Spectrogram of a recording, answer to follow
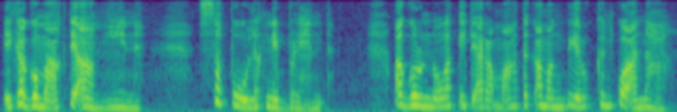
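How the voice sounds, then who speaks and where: A woman's voice: mid-range voice, normal speed, a bit bright, no echo, close to an everyday voice. An actress playing an evasive, guilt-ridden woman in a radio drama, speaking in a hesitant, emotional way. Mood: remorseful, resolved.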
